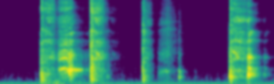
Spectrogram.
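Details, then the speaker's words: Cough from an adult transgender woman who says she is sick and doesn't feel good: several short, harsh cough bursts with throat clearing in a quiet room. "explain this was a stake of a stream I don't feel good anyways"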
